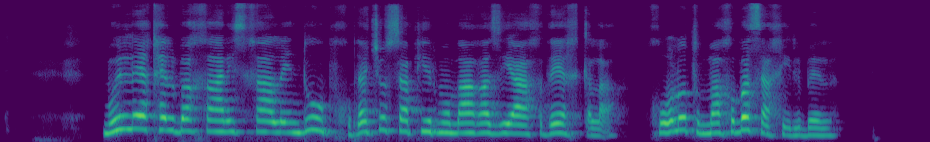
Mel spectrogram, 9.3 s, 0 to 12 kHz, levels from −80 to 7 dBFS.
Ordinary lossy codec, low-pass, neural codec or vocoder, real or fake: AAC, 48 kbps; 10.8 kHz; codec, 24 kHz, 1.2 kbps, DualCodec; fake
